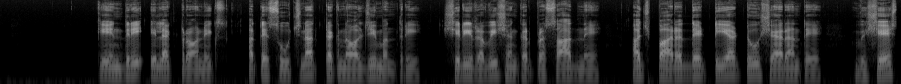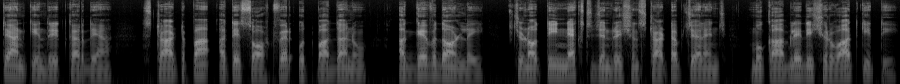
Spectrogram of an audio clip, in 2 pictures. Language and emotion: Punjabi, neutral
